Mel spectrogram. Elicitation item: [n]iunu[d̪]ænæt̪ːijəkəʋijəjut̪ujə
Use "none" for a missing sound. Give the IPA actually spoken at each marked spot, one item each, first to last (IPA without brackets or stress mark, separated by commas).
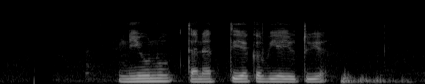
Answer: n, t̪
